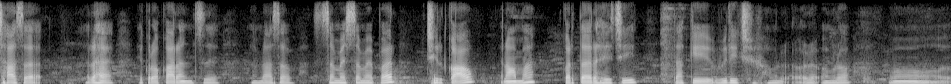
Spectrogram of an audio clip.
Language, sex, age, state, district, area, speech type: Maithili, female, 45-60, Bihar, Purnia, rural, spontaneous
